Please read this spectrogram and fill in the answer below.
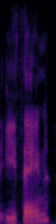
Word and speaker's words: ethane: So let's say I want to add ethane.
